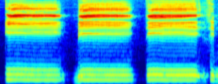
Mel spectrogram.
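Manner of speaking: long "I, bi, ti, si" with spread lips; spread-lip kasrah. Shown as a demonstration. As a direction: grin and raise mid-tongue on each "i". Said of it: "Mulut nyengir".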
